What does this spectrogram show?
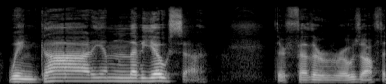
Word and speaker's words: Wingardium Leviosa: arms like a windmill you're saying it wrong harry heard hermione snap it's wingardium leviosa make the god nice and long you do it then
